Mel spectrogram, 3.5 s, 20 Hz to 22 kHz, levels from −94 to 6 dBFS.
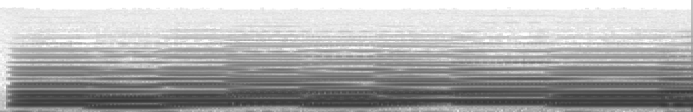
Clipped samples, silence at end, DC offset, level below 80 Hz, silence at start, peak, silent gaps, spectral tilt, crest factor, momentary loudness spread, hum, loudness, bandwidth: under 0.1%; 0 s; under 0.1%; -64 dBFS; 0.05 s; -6 dBFS; none; -8 dB/octave; 10 dB; 2 LU; none; -17 LUFS; 7 kHz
